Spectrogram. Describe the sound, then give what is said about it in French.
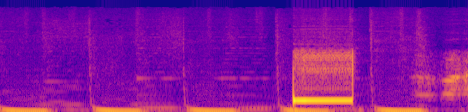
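A telephone number being dialled during a call: one sharp, bright key tone about a third of a second long, sounding over a steady pulsing low thump that repeats about five times. “on appelle le premier ou la première maintenant”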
